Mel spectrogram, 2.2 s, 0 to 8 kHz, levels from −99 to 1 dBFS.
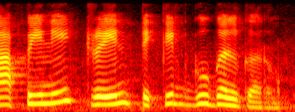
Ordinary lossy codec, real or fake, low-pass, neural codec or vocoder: none; fake; 7.2 kHz; codec, 16 kHz, 2 kbps, FunCodec, trained on Chinese and English, 25 frames a second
